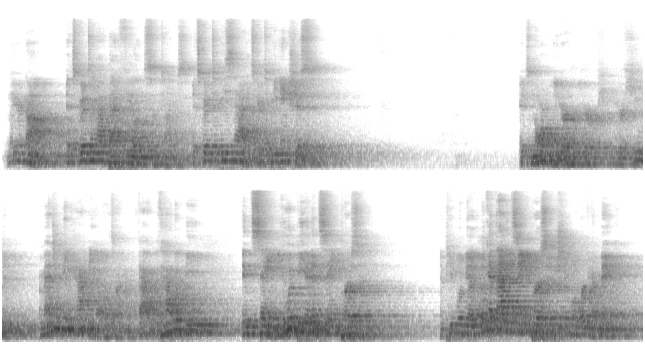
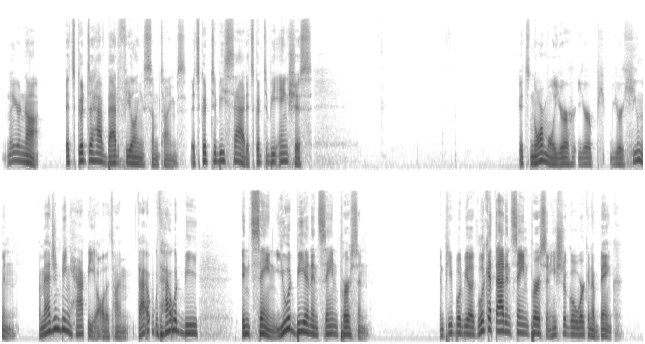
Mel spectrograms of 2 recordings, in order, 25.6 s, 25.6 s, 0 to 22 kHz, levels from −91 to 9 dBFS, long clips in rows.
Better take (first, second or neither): second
